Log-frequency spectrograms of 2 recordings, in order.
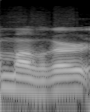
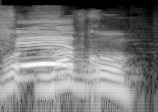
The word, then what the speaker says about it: Mavraw: C'était Movreur, fucker, pas Movreur, c'est Mavram. Mimi, Phil! Mavro.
